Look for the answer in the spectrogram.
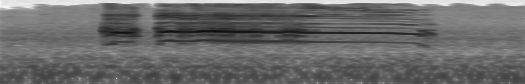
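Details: Red junglefowl (Gallus gallus) rooster crowing: a short harsh opening note, a brief pause, then one long sustained harmonic note held for about a second and a half, ending abruptly with a slight downward slur; quiet background.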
